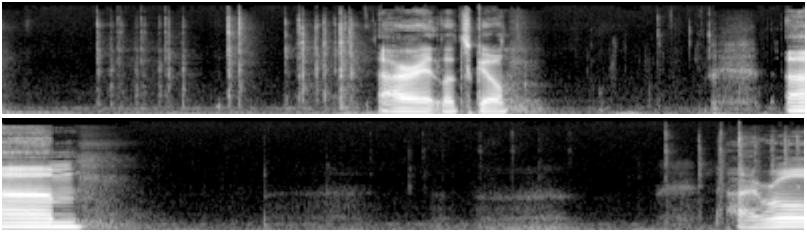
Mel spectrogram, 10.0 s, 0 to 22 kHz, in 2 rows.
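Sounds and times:
typing on a computer keyboard: 0.6s - 2.4s, 9.1s - 10.0s
speech: 2.4s - 3.3s, 4.9s - 5.6s, 9.6s - 10.0s.

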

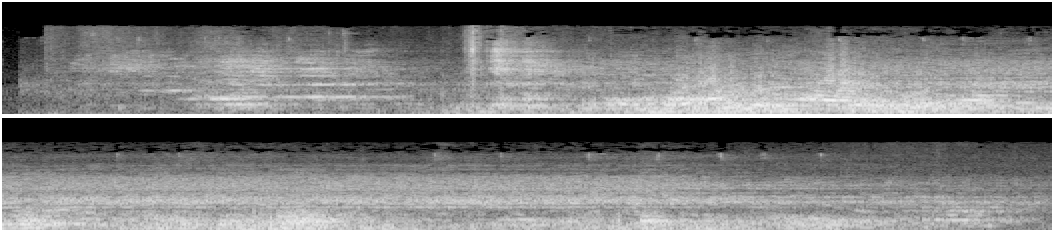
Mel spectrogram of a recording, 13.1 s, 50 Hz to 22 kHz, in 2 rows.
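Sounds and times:
lion growling and roaring in a cage: 2.6s - 13.1s.

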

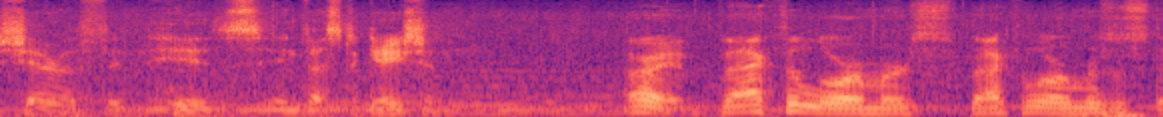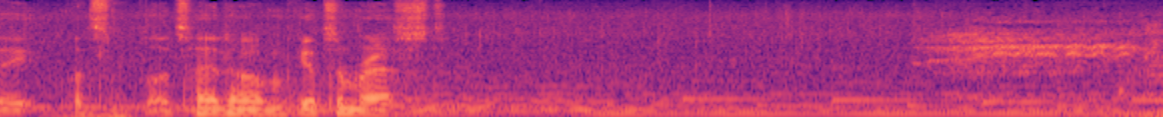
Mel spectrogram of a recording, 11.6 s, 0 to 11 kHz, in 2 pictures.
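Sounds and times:
speech: 0.0s - 2.5s, 3.1s - 8.1s
steady rain hissing: 0.0s - 11.6s
horse whinnying in long drawn-out neighs: 10.4s - 11.6s.

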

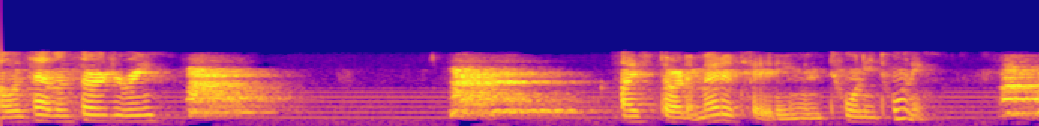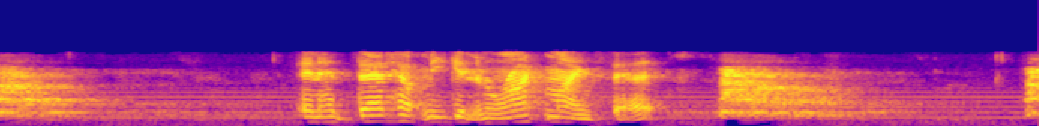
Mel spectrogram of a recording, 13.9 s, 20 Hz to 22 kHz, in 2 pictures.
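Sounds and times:
speech: 0.1s - 1.3s, 4.2s - 7.5s, 8.9s - 11.9s
dog barking in sharp high yips: 1.2s - 2.0s, 3.0s - 4.0s, 6.7s - 7.8s, 11.7s - 13.0s.

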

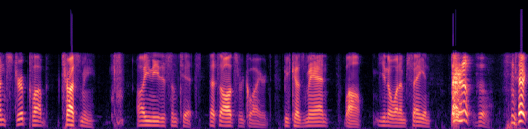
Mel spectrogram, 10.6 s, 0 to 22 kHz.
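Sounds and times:
speech: 0.0s - 10.5s
man clearing his throat: 2.3s - 2.6s, 9.1s - 9.5s.

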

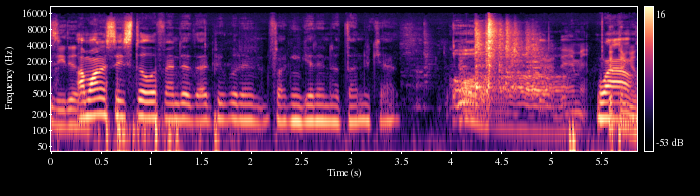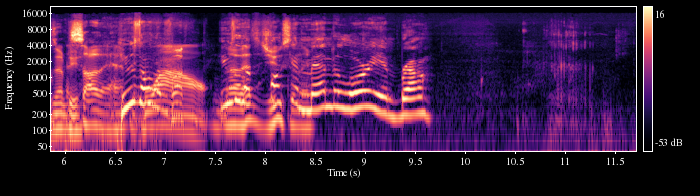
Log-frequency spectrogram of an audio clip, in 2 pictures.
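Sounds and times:
speech: 0.0s - 9.8s
gulping noises: 10.5s - 11.7s
loud slurping sip from a drink: 10.6s - 11.7s.

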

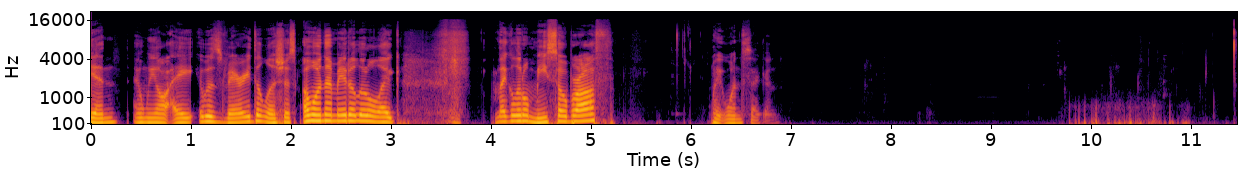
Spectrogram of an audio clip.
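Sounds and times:
speech: 0.0s - 5.3s, 6.2s - 6.9s
person sipping a drink: 9.6s - 11.4s.

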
